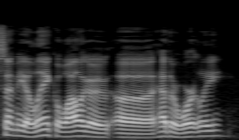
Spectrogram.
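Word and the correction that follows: Wurtele: and her... – Heather Wortel. – Wortel. Is it Wortel? Am I been saying it wrong? – Oh, it's okay.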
